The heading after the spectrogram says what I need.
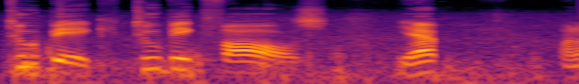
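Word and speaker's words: tubig: Um, Debb says, "Tagalog word for water is pronounced too big.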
